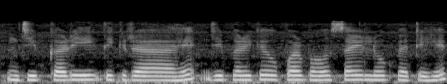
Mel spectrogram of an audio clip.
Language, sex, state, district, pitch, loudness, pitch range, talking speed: Hindi, female, Uttar Pradesh, Muzaffarnagar, 205 Hz, -14 LUFS, 200-210 Hz, 185 wpm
